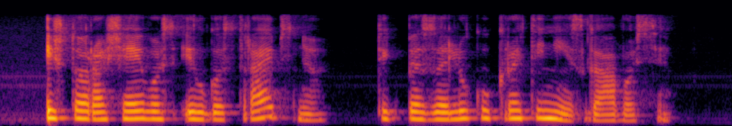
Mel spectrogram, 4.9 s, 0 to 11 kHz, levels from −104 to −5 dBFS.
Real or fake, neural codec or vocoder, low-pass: real; none; 7.2 kHz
